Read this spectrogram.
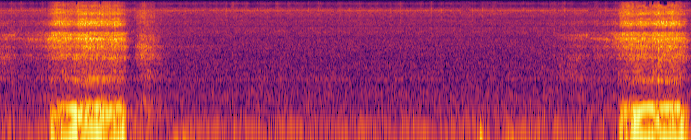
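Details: Husband snoring: two low, rumbling snores on breathing in, about five seconds apart, with quiet breathing between; snoring.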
